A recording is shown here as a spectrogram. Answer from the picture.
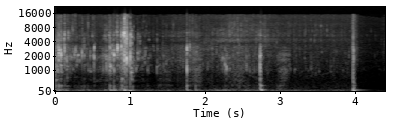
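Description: Swimming-pool water splashing and sloshing against an action camera held at the surface, in irregular splashes, the loudest about a second in and again near three seconds, over a low rumble of water buffeting the microphone.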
